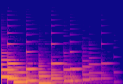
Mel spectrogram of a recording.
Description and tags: I made these sounds in the freeware midi composing studio nanostudio you should try nanostudio and i used ocenaudio for additional editing also freeware
sfx, blip, intro, game, sound, bootup, intros, click, desktop, application, event, effect, clicks, startup, bleep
